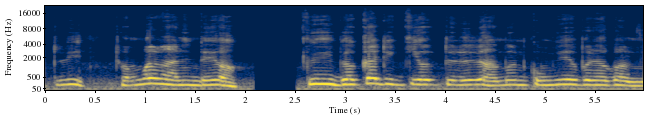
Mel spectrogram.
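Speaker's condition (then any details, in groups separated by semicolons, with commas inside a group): Brain lesion disability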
